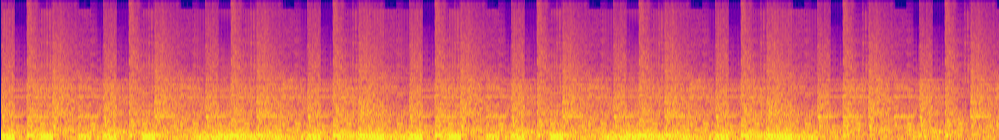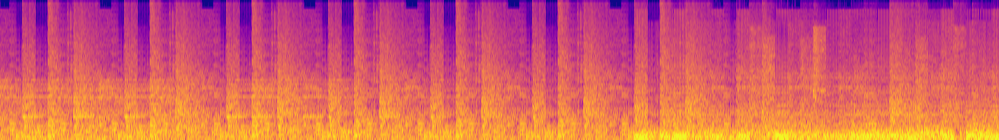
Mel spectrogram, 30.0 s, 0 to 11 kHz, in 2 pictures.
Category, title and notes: Music > Multiple instruments
Demo Track #3156 (Industraumatic)
Ambient, Cyberpunk, Games, Horror, Industrial, Noise, Sci-fi, Soundtrack, Underground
